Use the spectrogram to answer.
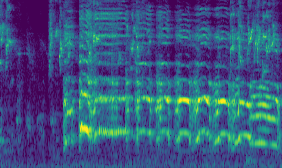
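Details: Kukuak balenggek rooster, a native breed from Solok, West Sumatra, gives a long harmonic crow after a short quiet start. The crow is broken into many stepped, wavering segments and holds for about three seconds.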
